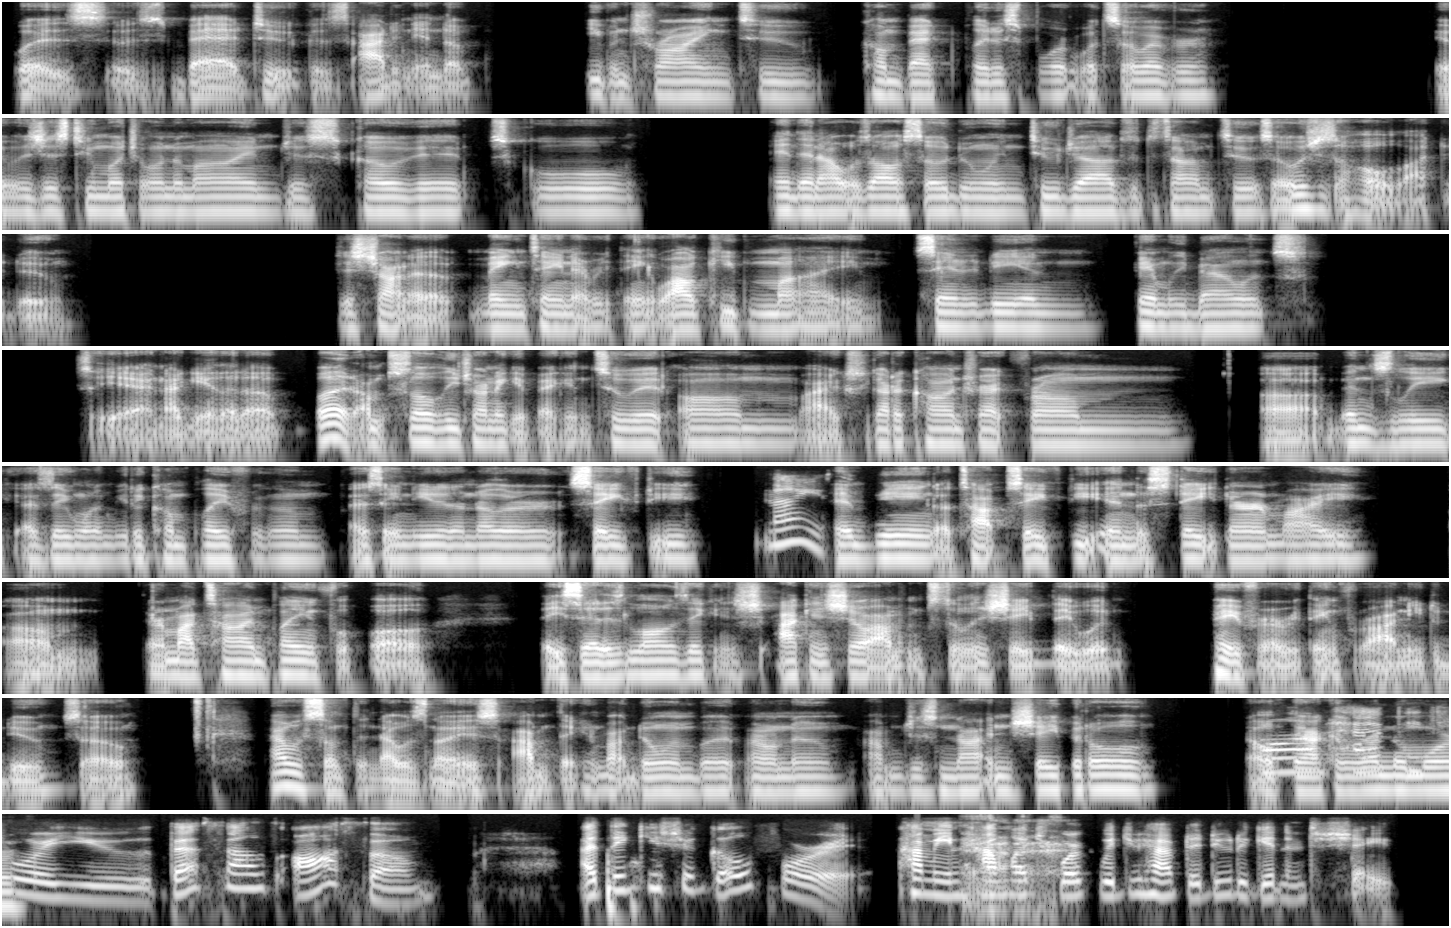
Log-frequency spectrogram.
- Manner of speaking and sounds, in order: other background noise; other noise
- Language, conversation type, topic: English, unstructured, Which extracurricular activity shaped who you are today, and how did it influence you?
- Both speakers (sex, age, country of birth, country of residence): female, 40-44, United States, United States; male, 20-24, United States, United States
